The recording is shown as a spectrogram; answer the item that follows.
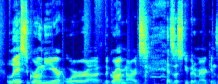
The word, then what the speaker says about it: grognards: of hobbyists calling themselves grog nards this is where it all comes from it's actually French and I hope I pronounced it mostly okay ish so we're gonna take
